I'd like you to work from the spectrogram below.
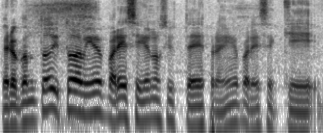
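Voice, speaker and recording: A man's voice: lowish voice, big pitch swings, racing, a little hiss or hum. A man with a Nicaraguan Caribbean-region Spanish accent, co-hosting a live current-affairs discussion on radio. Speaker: radio show co-host.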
